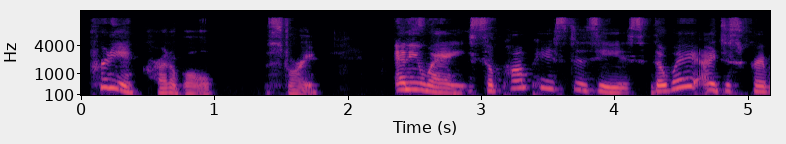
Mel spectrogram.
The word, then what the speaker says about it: Pompe: Start out soft by telling us what Pompei disease is. I got that right. Did I pronounce it right?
